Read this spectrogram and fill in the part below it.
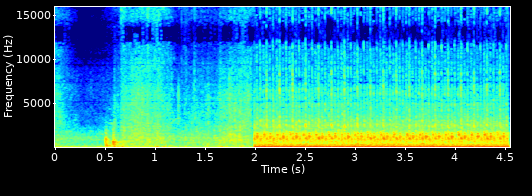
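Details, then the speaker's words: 1947 International Harvester TD-9 gas-start diesel crawler, American Bosch injection, running after magneto rebuild; steady even low chug about four beats a second, clean stack, solid healthy idle. "Clean stack even. Running good."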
